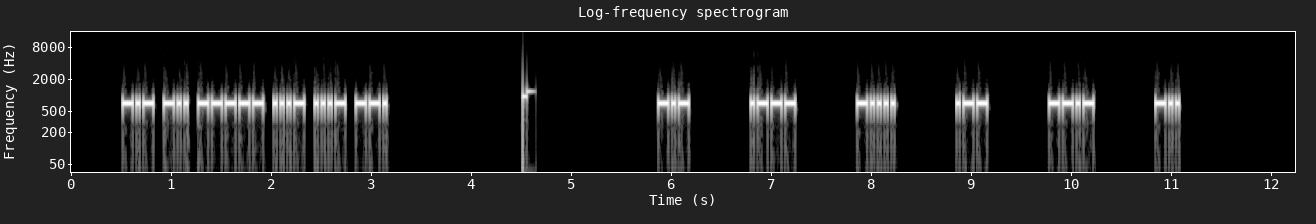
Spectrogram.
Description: Morse code, heard as a keyed tone, about 36 wpm, spaced as for 18 wpm, 700 Hz. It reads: KD0VVG KJ6WQD
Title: USA Call Signs - 6 Characters - 6x Character Spacing - 35wpm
